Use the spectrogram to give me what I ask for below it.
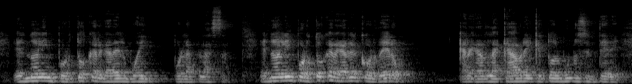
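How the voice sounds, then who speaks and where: Male preacher, sermon, animated retelling, hushed low emphasis, reverberant room. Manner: animated retelling with lively pitch swings. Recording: echoey room.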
